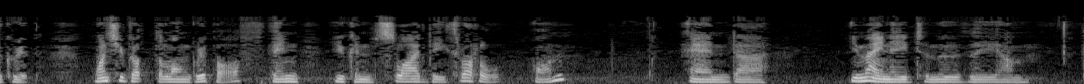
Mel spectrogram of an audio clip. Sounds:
speech

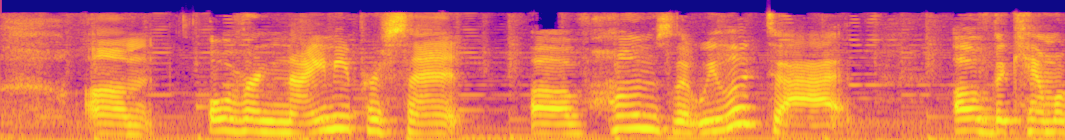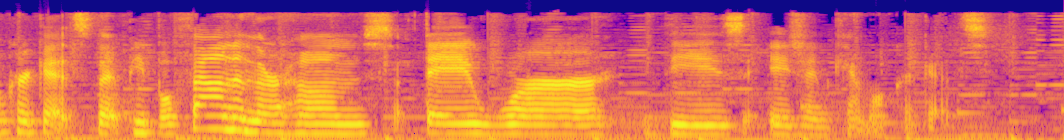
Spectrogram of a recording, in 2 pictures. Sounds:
speech, music

